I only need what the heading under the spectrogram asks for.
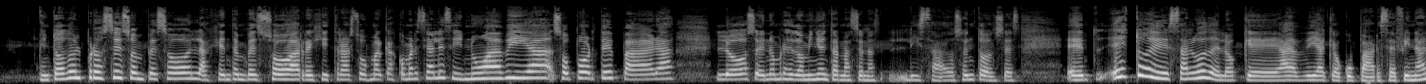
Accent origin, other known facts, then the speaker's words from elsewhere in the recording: Sweden; yo vengo de Suecia y estamos conectados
